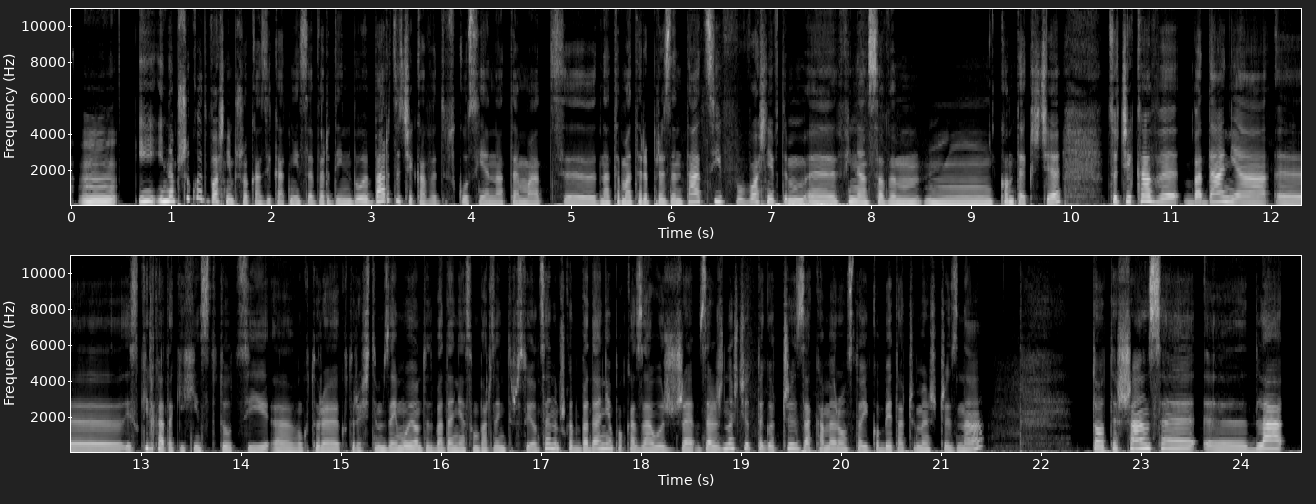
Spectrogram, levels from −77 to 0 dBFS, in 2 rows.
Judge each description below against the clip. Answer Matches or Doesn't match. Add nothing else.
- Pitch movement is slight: Doesn't match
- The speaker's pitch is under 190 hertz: Doesn't match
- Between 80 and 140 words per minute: Doesn't match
